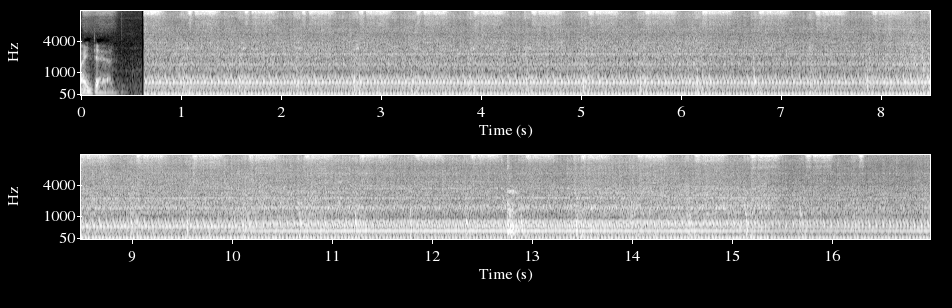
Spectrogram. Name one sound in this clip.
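A small steam engine chugs and hisses steadily.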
